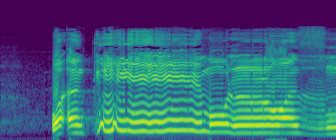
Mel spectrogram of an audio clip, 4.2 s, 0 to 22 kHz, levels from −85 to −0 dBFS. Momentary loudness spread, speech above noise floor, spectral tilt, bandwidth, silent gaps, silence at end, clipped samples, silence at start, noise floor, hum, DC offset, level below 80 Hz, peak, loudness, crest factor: 6 LU; 42 dB; -2.5 dB/octave; 10 kHz; none; 0 s; under 0.1%; 0.65 s; -51 dBFS; none; under 0.1%; -58 dBFS; 0 dBFS; -9 LUFS; 10 dB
